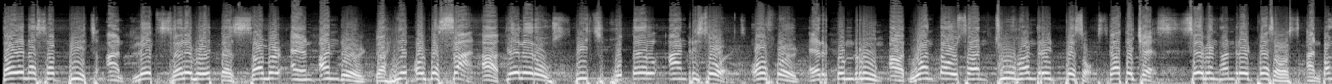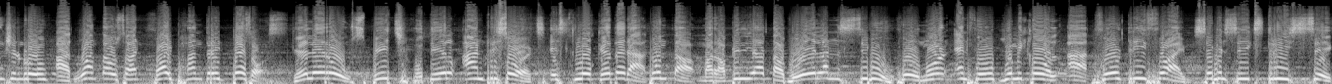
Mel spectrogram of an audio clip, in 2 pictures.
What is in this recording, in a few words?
COMMERCIAL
